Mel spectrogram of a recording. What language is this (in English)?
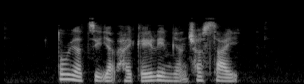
Cantonese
